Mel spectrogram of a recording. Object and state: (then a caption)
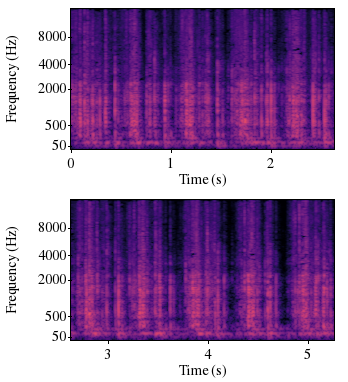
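Sisal rope wrapped fish toy. Long fingernails on both hands scratch the coils of colored, twisted sisal or jute rope wrapped around a small fish toy. The result is a dense, bright, crackly scratching with rapid strokes that swell and fade in uneven bursts, dry with almost no ring.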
